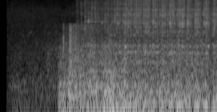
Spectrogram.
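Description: A low rumbling sound effect that swells in within the first half second and then holds steady.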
